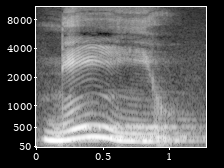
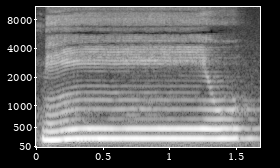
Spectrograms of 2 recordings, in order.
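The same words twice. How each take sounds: First: The sound is kept short, not held. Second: The sound is held and drawn out. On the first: The speaker calls it right. "ini jangan ditahan ya" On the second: The speaker calls it wrong. "jangan niyu"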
